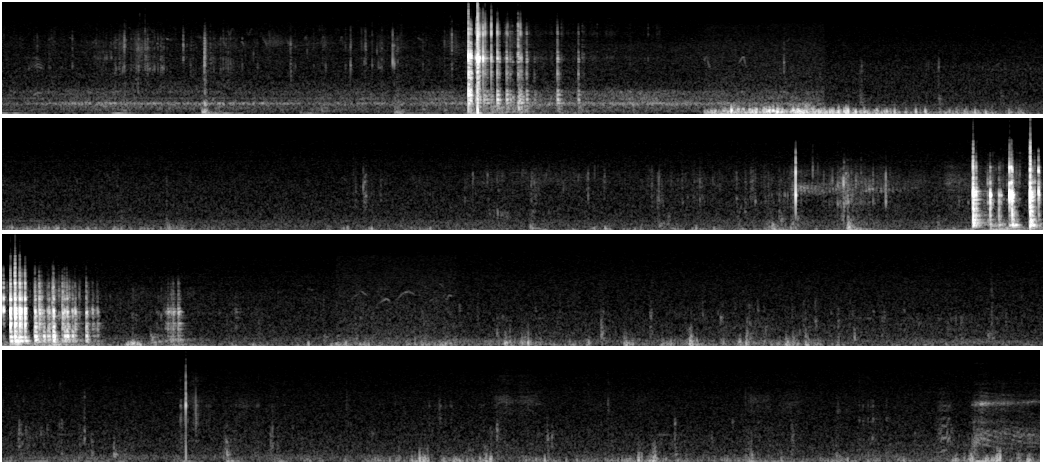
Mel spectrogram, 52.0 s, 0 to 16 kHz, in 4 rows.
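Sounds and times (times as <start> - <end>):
fishing tackle clicking and rattling: 5.6 - 7.6, 25.2 - 27.2.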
